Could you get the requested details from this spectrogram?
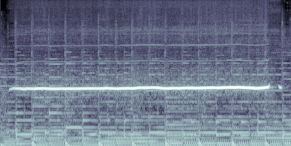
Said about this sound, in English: The whistle is a warning. Do you know how the tea kettle works? It's simple. You fill up the kettle, leaving some room at the top, of course. There is a small pour spout on top with a hinged lid.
